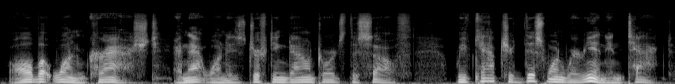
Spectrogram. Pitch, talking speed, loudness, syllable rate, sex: 95 Hz, 180 wpm, -19 LUFS, 5.2 syllables/s, male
